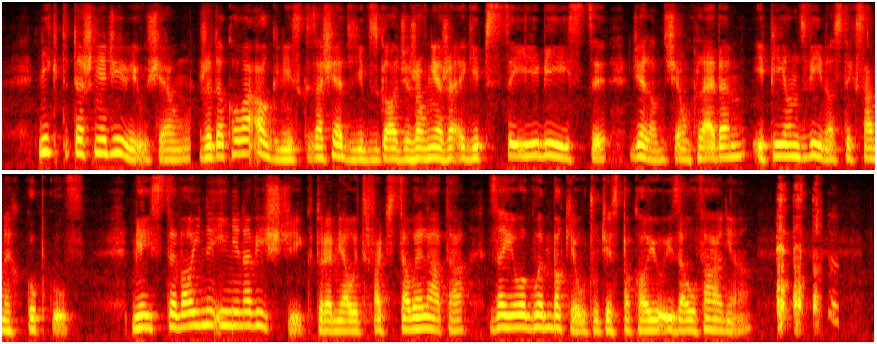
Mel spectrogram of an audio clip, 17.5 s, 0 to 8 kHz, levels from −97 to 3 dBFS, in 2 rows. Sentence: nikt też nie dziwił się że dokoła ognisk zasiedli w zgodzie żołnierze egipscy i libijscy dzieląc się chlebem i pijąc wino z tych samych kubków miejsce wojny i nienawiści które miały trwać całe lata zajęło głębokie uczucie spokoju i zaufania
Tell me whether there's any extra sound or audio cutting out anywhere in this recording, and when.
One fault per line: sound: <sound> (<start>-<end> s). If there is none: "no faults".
sound: throat clearing (16.5-17.1 s)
